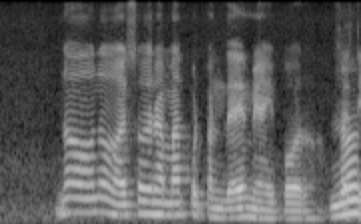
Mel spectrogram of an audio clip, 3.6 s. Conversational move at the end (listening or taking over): taking over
